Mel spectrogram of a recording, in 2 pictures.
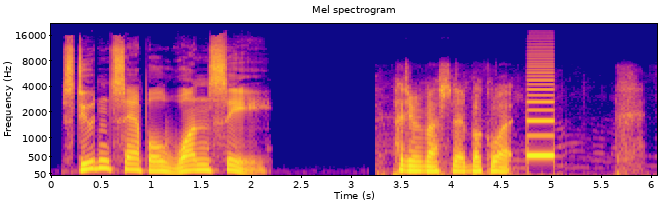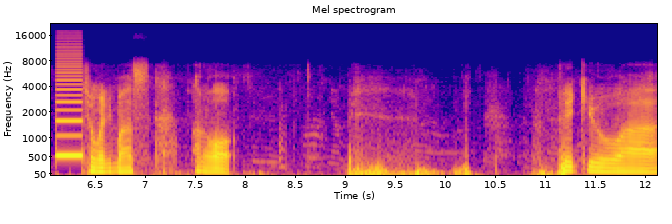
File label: japanese conversation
